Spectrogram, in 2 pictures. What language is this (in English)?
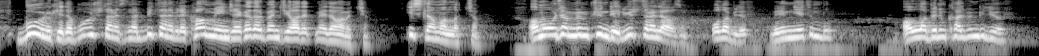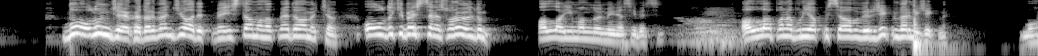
Turkish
